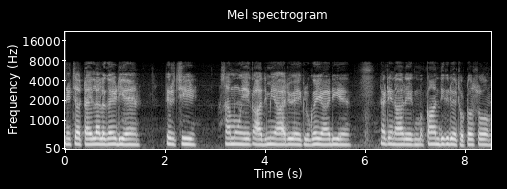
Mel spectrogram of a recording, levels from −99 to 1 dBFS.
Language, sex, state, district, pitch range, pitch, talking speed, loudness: Rajasthani, male, Rajasthan, Churu, 180-195 Hz, 185 Hz, 175 wpm, -15 LUFS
